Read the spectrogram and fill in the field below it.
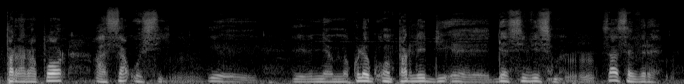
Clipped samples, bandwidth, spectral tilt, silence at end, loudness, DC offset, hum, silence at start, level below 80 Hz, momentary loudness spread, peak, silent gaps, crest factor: under 0.1%; 15 kHz; -6.5 dB/octave; 0.05 s; -28 LUFS; under 0.1%; none; 0 s; -50 dBFS; 16 LU; -8 dBFS; none; 20 dB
